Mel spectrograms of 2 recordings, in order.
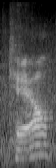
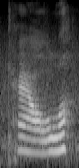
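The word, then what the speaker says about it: cowl: afternoon so we have our brand new front cow c a w l I believe it's spelled okay cow yeah c-o-w-l yeah yeah that's what I said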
